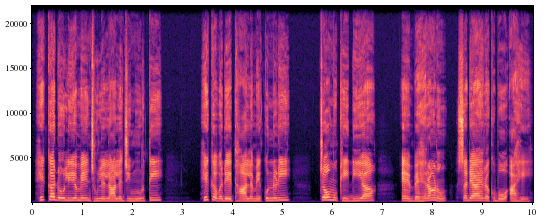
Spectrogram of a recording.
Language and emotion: Sindhi, neutral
